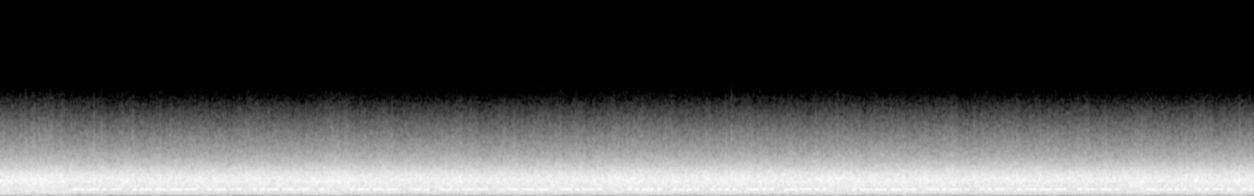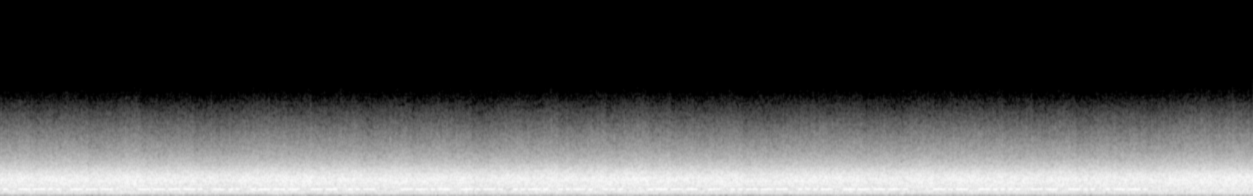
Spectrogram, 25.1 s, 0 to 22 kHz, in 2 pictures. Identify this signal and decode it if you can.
Morse code, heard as a keyed tone, machine-sent, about 32 wpm, 840 Hz, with heavy radio static. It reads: Q1L2E JNYJC FDHDZ 1CUJP 6FSZO 9DJMU QCFFS JT2V9 K6MDP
